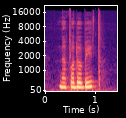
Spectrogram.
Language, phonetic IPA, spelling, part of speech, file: Czech, [ˈnapodobɪt], napodobit, verb, Cs-napodobit.ogg
- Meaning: to imitate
